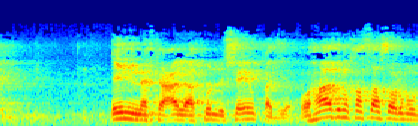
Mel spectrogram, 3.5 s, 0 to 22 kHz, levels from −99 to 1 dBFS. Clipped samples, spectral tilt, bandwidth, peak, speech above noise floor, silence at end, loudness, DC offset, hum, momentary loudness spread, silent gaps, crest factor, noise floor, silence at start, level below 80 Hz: under 0.1%; -4.5 dB/octave; 10.5 kHz; -2 dBFS; 24 dB; 0 s; -17 LUFS; under 0.1%; none; 7 LU; none; 16 dB; -40 dBFS; 0 s; -54 dBFS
